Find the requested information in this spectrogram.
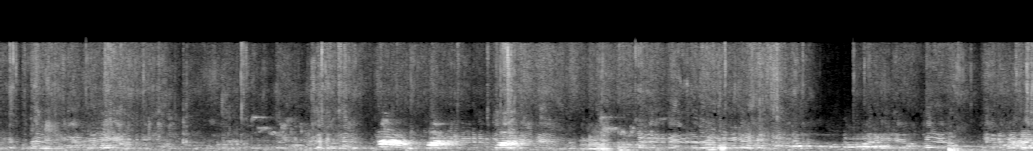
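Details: Foraging Japanese honey bees at an overwintering hive at Osaka Castle, Japan, active on a warm Indian-summer day. Humming wingbeats rise loudly as bees pass close, with wavering tones and steady low buzzing between the passes.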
